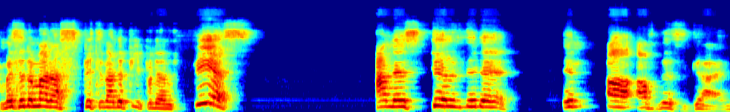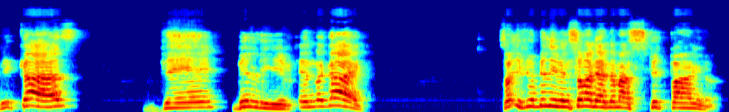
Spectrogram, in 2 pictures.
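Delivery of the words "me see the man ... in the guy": normal talking voice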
